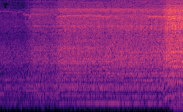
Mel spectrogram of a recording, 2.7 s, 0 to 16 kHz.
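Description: A 2.5 millimeter drill bores into a plastic bumper for a parking sensor, a loud continuous high whirring that builds slightly over three seconds, no voices.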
